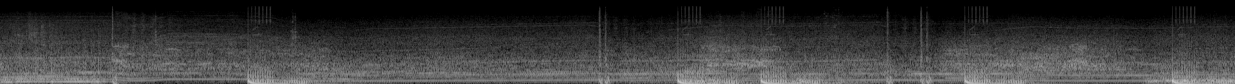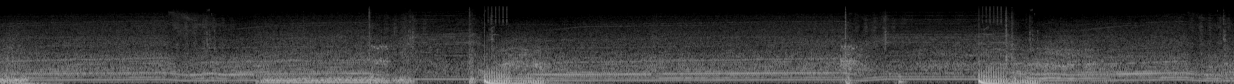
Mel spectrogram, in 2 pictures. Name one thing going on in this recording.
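A race car engine roars steadily, its pitch shifting as it changes gear.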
